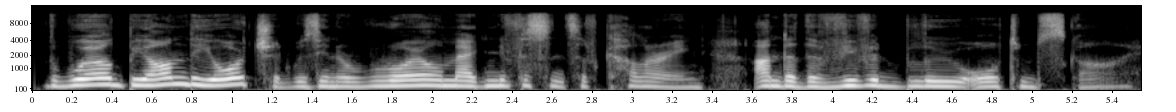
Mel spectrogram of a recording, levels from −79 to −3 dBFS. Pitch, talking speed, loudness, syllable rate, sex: 180 Hz, 195 wpm, -17 LUFS, 5.5 syllables/s, female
